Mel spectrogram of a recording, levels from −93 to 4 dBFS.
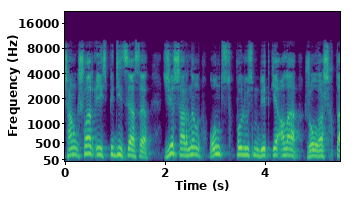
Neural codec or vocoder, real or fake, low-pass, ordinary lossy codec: codec, 24 kHz, 0.9 kbps, WavTokenizer, medium speech release version 2; fake; 9.9 kHz; none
